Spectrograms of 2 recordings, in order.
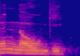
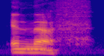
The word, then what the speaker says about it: enough: aí algum aluno falando enog tá não fale enog pelo amor de Santa Claus Enough Enough esse g e esse F do final tem realmente a pronúncia de F então Enough Enough tá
